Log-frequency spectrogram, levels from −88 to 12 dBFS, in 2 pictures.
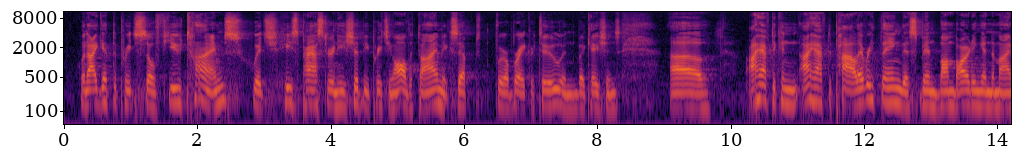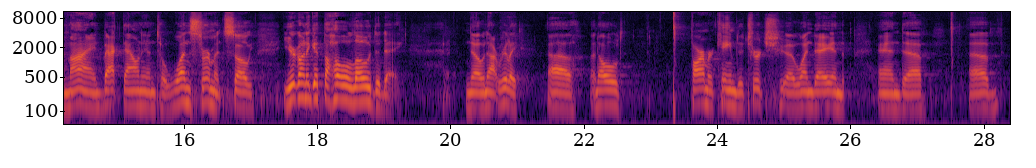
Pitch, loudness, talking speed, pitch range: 130 Hz, -26 LUFS, 160 wpm, 120-150 Hz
